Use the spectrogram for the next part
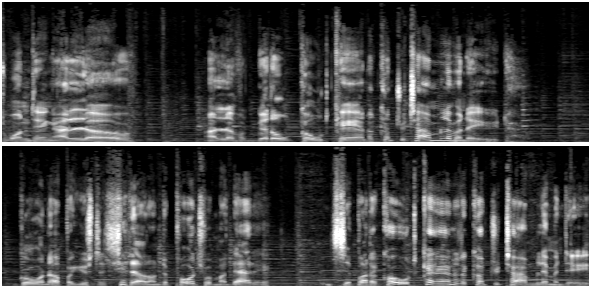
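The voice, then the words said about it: Hokey folksy character voice. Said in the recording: “that hokey voice you're doing ... Pretty good character voice”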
